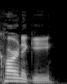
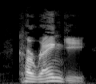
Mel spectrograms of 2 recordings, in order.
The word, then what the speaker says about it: Carangi: American supermodel Gia Carnaghi is not Carnegie. If you're from Pennsylvania, you might have heard that. No, it's Car. I'm sorry. I even mispronounced it. Carangi, which sounds like a Star Trek race.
